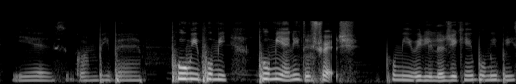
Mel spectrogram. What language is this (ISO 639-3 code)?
eng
